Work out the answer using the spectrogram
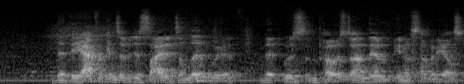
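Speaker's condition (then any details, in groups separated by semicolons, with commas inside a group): No condition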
